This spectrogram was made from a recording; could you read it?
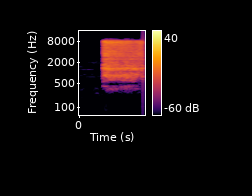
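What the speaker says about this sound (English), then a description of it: "I'm spraying down the side with the card in place." After a moment of silence, an airbrush or spray can bursts into a steady, close hiss, painting down the side of a Death Company Land Raider Proteus model tank with a card held in place as a mask.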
